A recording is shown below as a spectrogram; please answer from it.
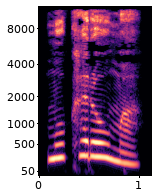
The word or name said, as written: ಮುಖರೋಮ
